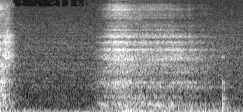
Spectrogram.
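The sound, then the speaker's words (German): A person imitates a father's light, not-strong snoring: a soft, breathy snort followed by a longer rasping inhale, light and unhurried. “Weil er geschnarcht hat. Aber nicht stark. Sondern weißt du, so ein.”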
